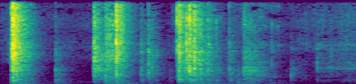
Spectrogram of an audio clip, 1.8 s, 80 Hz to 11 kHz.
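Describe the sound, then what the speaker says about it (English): Card stock being trimmed to size for a slimline card, with three sharp cutting strokes, each a crisp snap that trails into a short scrape, close and loud with no talking. "So I'm just going to cut that at 4 1/8."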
